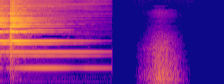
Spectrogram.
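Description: Notification-bell 'ding' sound effect: one bright chime strike with several ringing tones that fade and cut off about a second in. It is followed by a short whoosh near the end.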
